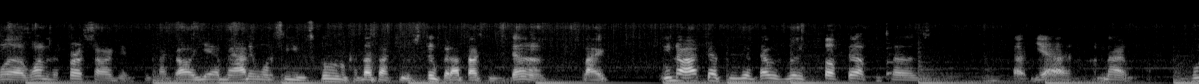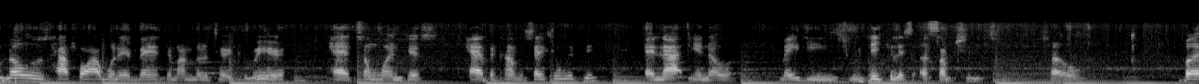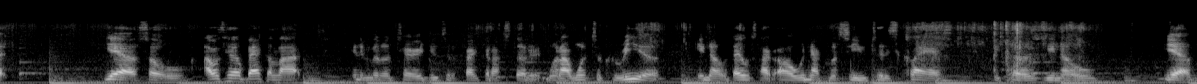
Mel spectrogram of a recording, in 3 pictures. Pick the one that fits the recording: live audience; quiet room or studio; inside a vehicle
inside a vehicle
